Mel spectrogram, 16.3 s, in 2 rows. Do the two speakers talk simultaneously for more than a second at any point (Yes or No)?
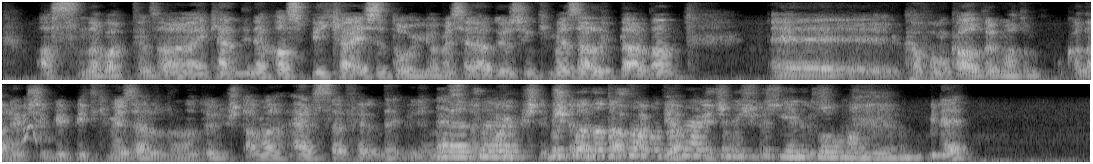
Yes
